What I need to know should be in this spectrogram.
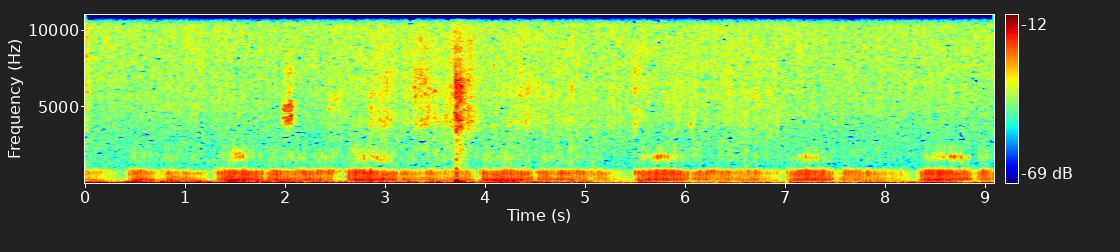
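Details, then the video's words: A baby kitten purrs in a close, continuous low vibration, clearly split into alternating breath phases of one to two seconds each, with faint light clicks above. "Baby Kitten Purring"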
